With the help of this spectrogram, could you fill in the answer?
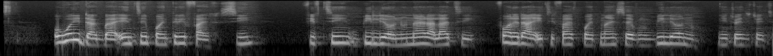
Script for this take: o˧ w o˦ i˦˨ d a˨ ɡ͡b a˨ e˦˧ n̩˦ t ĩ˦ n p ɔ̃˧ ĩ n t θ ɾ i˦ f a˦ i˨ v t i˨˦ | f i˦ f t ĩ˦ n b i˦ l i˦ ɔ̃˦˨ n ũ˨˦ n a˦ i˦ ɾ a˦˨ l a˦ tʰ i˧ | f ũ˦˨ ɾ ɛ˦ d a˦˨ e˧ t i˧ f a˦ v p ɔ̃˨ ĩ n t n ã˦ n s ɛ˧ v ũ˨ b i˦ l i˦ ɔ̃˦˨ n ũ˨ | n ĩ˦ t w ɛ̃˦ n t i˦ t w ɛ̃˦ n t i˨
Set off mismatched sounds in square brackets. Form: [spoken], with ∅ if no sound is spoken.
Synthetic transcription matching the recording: o˧ w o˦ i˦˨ d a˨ ɡ͡b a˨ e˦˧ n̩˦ t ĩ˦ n p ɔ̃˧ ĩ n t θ ɾ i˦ f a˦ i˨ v [s] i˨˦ | f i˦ f t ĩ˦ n b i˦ l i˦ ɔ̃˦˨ n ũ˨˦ n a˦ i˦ ɾ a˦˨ l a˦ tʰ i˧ | f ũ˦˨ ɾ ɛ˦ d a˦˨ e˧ t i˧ f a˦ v p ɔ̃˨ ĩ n t n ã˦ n s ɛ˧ v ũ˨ b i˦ l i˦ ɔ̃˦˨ n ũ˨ | n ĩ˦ t w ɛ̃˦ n t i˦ t w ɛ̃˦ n t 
